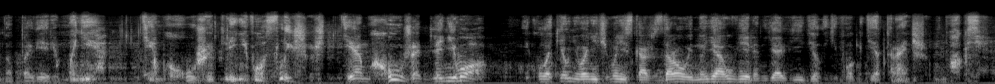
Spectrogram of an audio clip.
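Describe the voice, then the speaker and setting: An actor playing a huge, rough boxing trainer in a Soviet radio play, urgent and coaxing, repeating short commands. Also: male voice, mid-range voice, sing-song, normal speed, close to an everyday voice. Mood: conspiratorial, egging on.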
